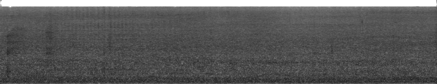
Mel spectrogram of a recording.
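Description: Many motorcycle engines running together as a procession of bikes rides slowly past, blending into a steady mixed engine noise with no single bike standing out.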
